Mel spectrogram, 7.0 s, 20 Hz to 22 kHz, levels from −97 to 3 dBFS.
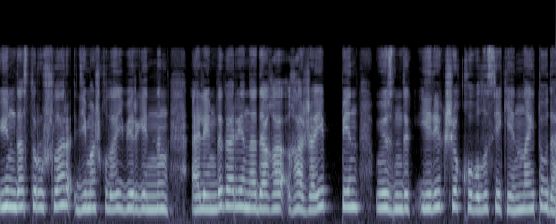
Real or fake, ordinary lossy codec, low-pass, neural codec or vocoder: real; none; 9.9 kHz; none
